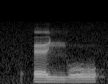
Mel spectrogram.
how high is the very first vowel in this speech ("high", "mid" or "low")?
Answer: mid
